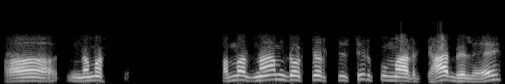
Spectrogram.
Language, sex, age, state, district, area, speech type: Maithili, male, 30-45, Bihar, Madhubani, urban, conversation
